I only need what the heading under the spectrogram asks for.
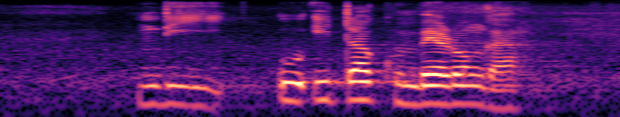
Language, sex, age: Venda, male, 19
